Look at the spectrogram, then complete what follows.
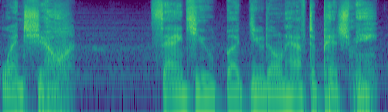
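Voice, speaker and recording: An actor playing a dutiful, courteous young military officer in a video game, speaking politely and formally. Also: male voice, mid-range voice, very animated, takes it slowly, darkish tone.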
